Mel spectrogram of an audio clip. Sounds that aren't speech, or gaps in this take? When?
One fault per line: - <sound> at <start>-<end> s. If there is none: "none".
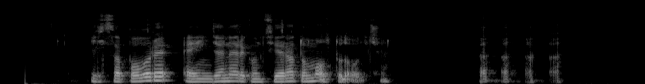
- laugh at 4.8-5.7 s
